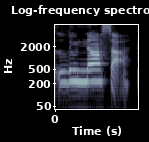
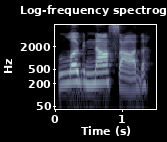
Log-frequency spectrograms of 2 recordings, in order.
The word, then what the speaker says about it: Lughnasadh: All right, it is L-U-G-H. N-A-S-A-D-H. So phonetically in English, it looks like Lugnasad. But luggily for us, it's just pronounced Lunasa.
